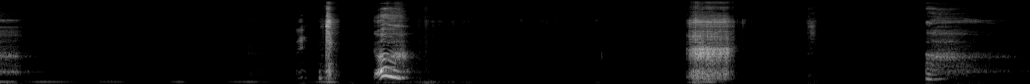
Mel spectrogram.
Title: inducing stifled sneezes went wrong :_)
